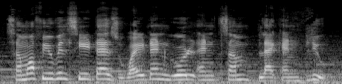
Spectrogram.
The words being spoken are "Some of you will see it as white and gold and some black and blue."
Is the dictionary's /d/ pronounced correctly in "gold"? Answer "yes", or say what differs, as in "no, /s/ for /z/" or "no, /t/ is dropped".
yes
